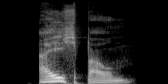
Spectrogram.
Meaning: a surname
- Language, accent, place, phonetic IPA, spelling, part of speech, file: German, Germany, Berlin, [ˈaɪ̯çˌbaʊ̯m], Eichbaum, noun, De-Eichbaum.ogg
